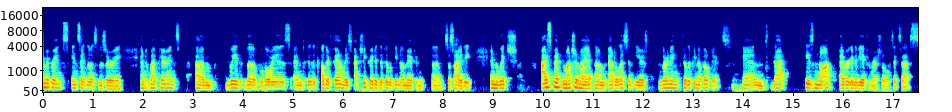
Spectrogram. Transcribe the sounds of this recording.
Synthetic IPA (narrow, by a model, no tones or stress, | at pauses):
ɪmɨɡɹɨ̃ntsɨ̃nsẽɪ̃ʔluɨsmɨzʊɹi | ɨ̃nmaɪpʰɛɹɨ̃nts | wɪðəvəlɔɹiɨzɨ̃nʌðə˞fæ̃mlizæk̚t͡ʃʉl̩ˠikɹ̥ieɪɾɨd̪̚ðɨfɪlˠəpĩnoʊəmɛɹɨkɨ̃n̩səsaɪɨɾi | ɨ̃nwɪt͡ʃ | aɪspɛ̃nʔmʌt͡ʃʌvmaɪæɾəlɛsɨ̃nʔjɪɹz | lɜ̃˞nɪ̃ŋfɪlˠəpʰĩñoʊfoʊt̚d̥æ̰̃nsɨ̃nðɨɾ | ɪznəɾɛvə˞ɡʌ̃ñɨbiɨkʰəmɜ˞ʃl̩ˠsɨksɛ̰s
